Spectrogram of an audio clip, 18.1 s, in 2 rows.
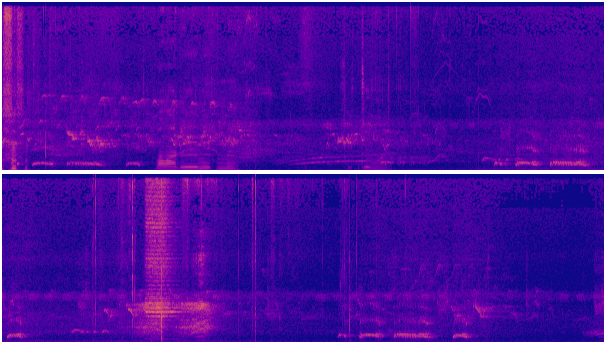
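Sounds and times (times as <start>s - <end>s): bird cooing: 0.1s - 12.3s, 14.0s - 16.4s.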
